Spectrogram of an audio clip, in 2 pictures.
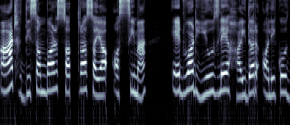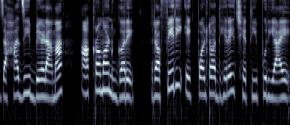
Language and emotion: Nepali, neutral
